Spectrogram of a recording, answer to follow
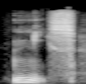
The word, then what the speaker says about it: Nice: This is supported by the Nice model, pronounced "niece", a theory of solar system evolution.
